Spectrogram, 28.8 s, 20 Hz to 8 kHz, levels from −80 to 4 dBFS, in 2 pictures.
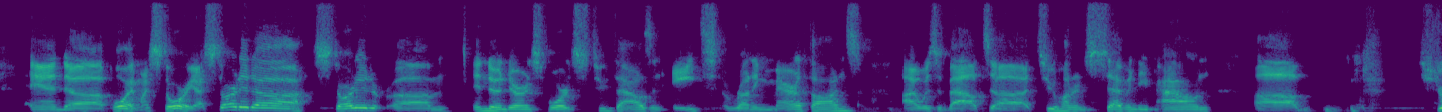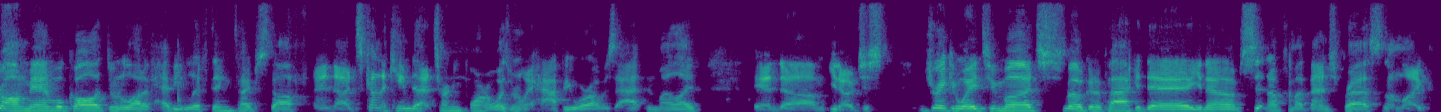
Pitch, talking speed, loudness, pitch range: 125 Hz, 175 wpm, -27 LUFS, 115-140 Hz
